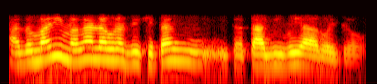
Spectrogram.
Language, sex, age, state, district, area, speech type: Manipuri, female, 45-60, Manipur, Imphal East, rural, conversation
